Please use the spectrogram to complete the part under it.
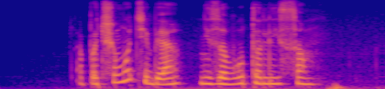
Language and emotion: Russian, neutral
